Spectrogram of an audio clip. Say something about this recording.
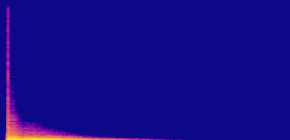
I mixed several of my recordings which had a 'bang' feel to them, and processed them with reverb, bass boost, and some other effects.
